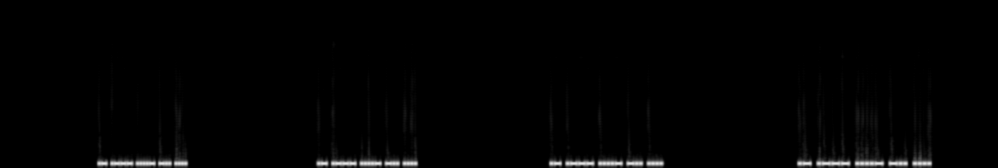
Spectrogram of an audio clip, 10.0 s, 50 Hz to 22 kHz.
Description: Morse code, heard as a keyed tone, about 64 wpm, 700 Hz. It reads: AJ4DH AJ4DH AJ4DH AJ4DH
